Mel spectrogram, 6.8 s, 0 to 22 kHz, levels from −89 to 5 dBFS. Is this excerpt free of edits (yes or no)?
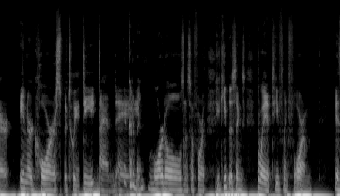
no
